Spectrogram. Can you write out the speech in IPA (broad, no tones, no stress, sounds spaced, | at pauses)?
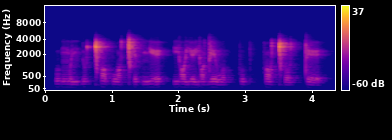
u ŋ͡m ʊ nʲ ɗ u ǀʰ ɔ p w ɔ ǀʰ e p nʲ e | j ɔ j e j ɔ d e w o kː u p kː ɔ ǀʰ o tː e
